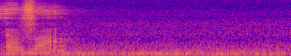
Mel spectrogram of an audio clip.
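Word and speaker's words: Ewa: lifeless machine and besides ever is spelled e w a not e v e I thought we agreed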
